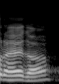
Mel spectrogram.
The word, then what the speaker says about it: rho: देखो जी, इधर डेंसिटी जो रहेगा इसमें सबसे पहले इसका सिंबल हम लोग याद रखेंगे। सिंबल वो क्या बोलते हैं रो। स्पेलिंग होता है RHO। क्या रहेगा? रो रहेगा। तो रो जहां भी लिखा हुआ रहे, क्या हम करेंगे?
